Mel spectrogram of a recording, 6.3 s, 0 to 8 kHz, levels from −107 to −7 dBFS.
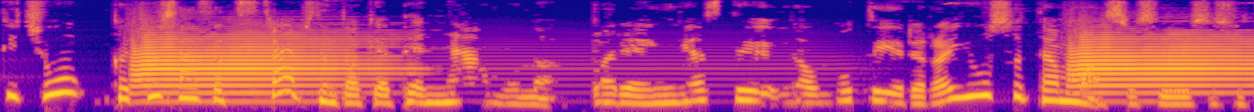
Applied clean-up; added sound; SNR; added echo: classical method spectral subtraction.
